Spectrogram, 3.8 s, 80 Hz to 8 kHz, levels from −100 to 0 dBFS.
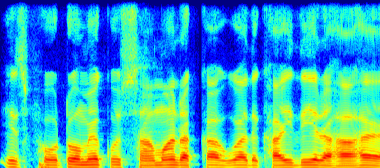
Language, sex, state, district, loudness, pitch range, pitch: Hindi, male, Uttar Pradesh, Lalitpur, -16 LUFS, 115-130 Hz, 120 Hz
